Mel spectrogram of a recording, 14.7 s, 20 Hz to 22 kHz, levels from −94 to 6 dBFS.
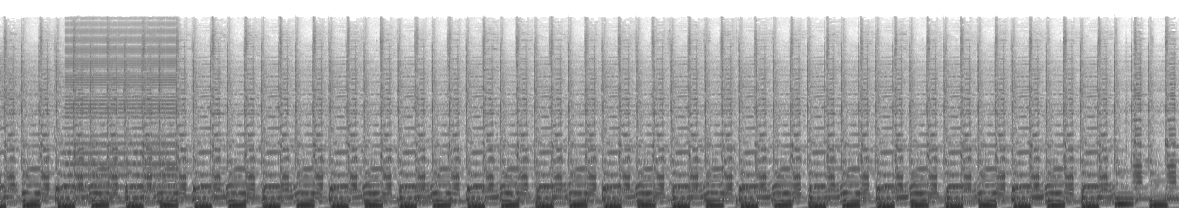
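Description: From 0.81 to 2.21 s a hard, raspy buzz sits under the sound, pitched at 216.7 Hz and thick with harmonics, running steadily about 8 dB below the signal and bearing no relation to it. This is GSM phone buzz: a nearby 2G phone in a call was transmitting bursts 216.7 times a second, and the audio circuitry rectified those radio pulses into an audible tone.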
